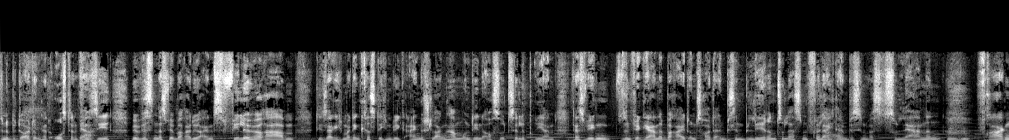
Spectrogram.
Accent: Hamburg, Germany; born there; ich bin in Hamburg geboren, ich bin neben dem Volksparkstadion, so hieß es damals noch.

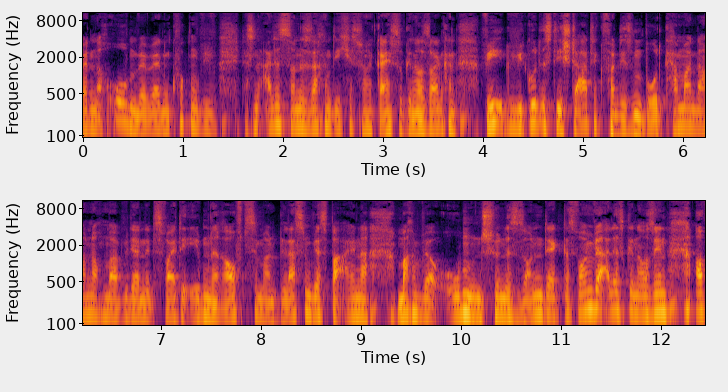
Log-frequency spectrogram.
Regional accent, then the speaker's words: Hamburg, Germany; Ja, Hamburg ist immer noch meine Heimatstadt.

